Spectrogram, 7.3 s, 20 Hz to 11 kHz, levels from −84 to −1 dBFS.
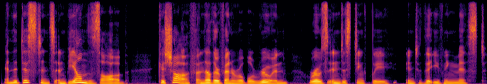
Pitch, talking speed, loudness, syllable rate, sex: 175 Hz, 140 wpm, -18 LUFS, 5.1 syllables/s, female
